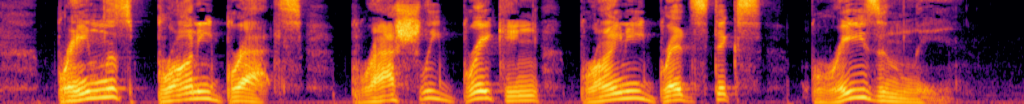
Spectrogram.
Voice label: Br Twister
